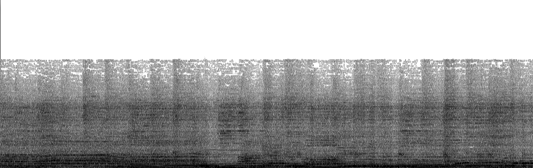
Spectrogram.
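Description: Live gospel worship song: a group of singers on microphones sings in Haitian Creole, amplified through PA speakers, over a band with keyboard and drums.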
